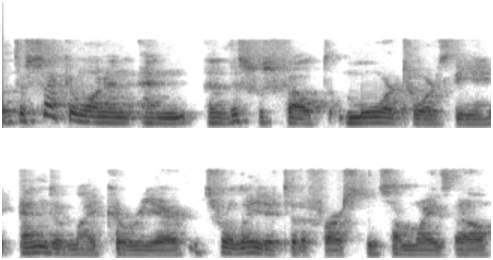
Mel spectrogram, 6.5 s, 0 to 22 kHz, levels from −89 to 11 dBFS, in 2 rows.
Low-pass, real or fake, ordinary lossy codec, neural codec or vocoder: 7.2 kHz; real; MP3, 64 kbps; none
